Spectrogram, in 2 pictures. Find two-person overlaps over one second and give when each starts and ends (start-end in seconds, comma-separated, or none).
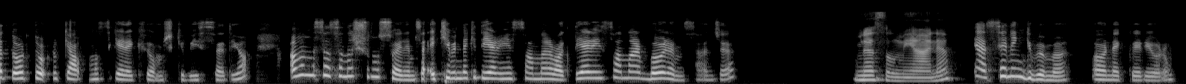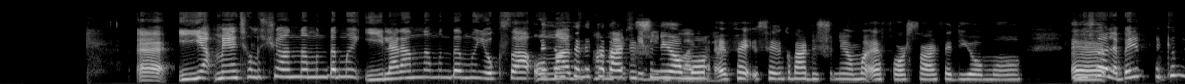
17.2-19.1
